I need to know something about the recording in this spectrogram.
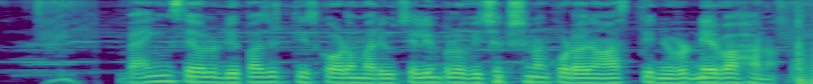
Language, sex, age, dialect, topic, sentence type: Telugu, male, 18-24, Central/Coastal, banking, statement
